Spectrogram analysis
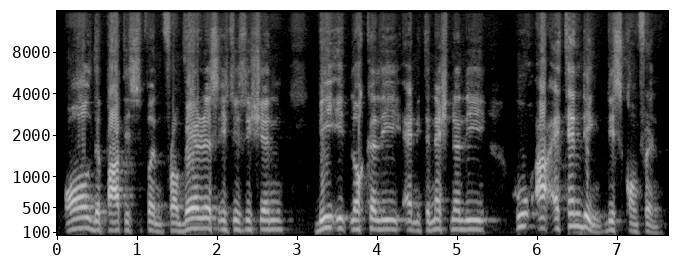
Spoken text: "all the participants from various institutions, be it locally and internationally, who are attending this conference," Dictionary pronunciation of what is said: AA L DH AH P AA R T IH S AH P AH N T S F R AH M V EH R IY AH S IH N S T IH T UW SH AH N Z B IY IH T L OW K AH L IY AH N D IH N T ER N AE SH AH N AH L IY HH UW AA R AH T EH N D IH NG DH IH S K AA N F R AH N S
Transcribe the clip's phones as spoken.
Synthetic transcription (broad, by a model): AA L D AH P AA T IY S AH P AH N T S F R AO M V EH R IY AH S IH N S T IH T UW SH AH N B IY IH T L OW K AH L IY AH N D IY N T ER N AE SH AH N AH L IY HH UW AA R AH T EH N D IH NG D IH S K AA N F R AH N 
